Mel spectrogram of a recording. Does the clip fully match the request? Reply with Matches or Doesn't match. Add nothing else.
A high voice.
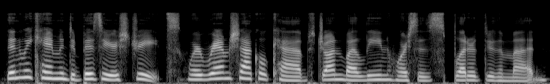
Matches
